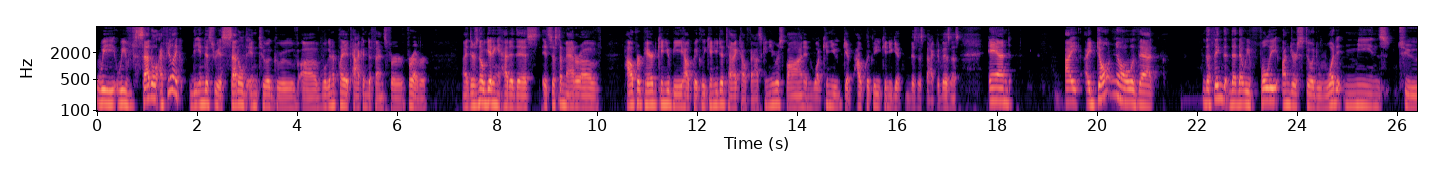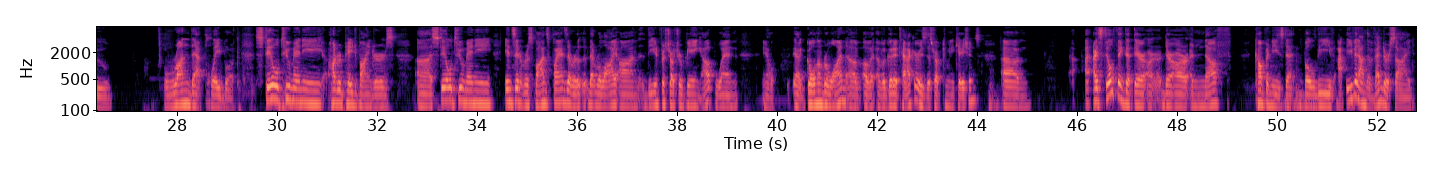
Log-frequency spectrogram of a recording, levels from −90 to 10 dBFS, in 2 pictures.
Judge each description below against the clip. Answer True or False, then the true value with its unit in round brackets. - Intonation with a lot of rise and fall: False (4.2 semitones)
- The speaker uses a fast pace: False (160 wpm)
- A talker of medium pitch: False (125 Hz)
